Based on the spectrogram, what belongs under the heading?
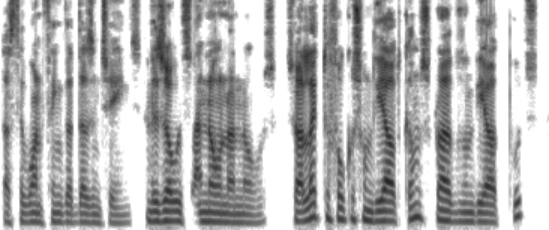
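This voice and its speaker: A man's voice: medium pitch, quick pace, dry recording. A middle-aged man from Greece, a guest in a podcast interview, speaking in a thoughtful way with many restarts. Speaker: guest, engineering leader. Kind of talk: conversational interview.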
